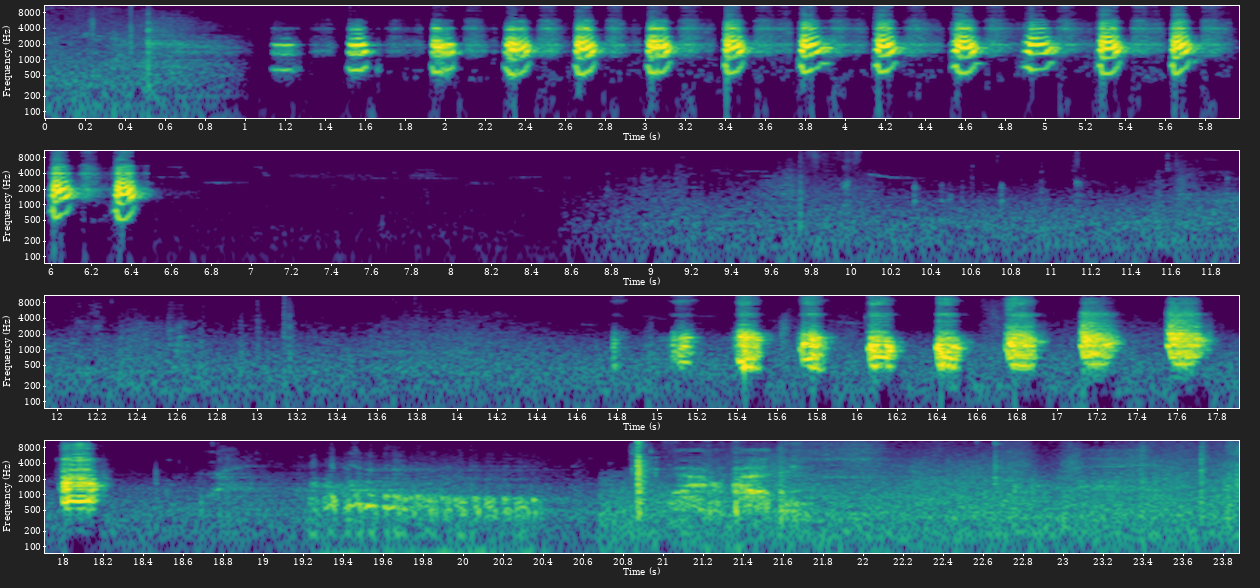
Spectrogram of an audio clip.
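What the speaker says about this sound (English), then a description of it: "I got birds behind me." Loud rapid series of turkey gobbles, repeated in a rhythmic burst, then silence, then another gobbling run followed by softer calls and rustling.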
